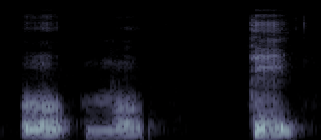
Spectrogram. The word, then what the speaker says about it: homothétie: Et ça se lit homothétie. Le T se prononce S, d'accord?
